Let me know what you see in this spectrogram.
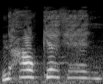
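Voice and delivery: slow, high-pitched long scream.

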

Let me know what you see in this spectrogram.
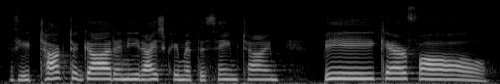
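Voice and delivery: high, loud, fretful, worried cry. Two town worrywarts on their daily walk interrupt, crying out. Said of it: "cried Midge and Pidge".

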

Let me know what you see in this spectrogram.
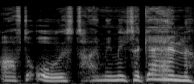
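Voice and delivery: snake-like hissed words, high and loud. The Matriarch greets the Doctor as he races into the room; hissed. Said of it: "she hissed the word".

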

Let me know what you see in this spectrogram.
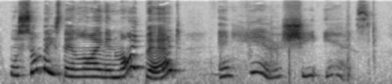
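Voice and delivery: tiny, wee little high voice. Narrating the three bears story, voicing the wee bear in a wee little voice. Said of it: "in his wee little voice".

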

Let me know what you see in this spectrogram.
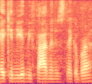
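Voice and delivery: ordinary delivery

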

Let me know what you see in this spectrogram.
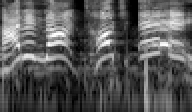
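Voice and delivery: loud, high shouting. Playing a game whose moving walls keep annoying them, screaming. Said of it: "sorry I'm screaming".

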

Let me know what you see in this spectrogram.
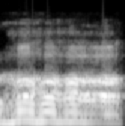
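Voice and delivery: ordinary talk

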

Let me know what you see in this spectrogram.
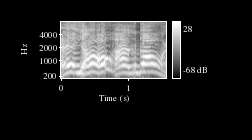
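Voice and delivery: very loud, booming, shrill, high put-on Southern accent. Mocking the partner's mom as talking Southern: loud imitation of a Southern accent. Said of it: "You're so loud".

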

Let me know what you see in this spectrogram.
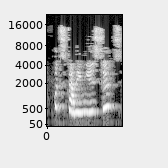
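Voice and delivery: delighted. The elves see the shoemaker's gifts for them, delighted. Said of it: "they said in delight".

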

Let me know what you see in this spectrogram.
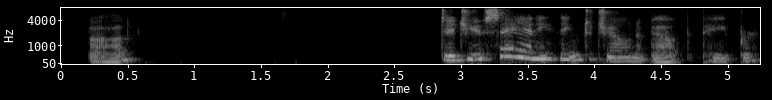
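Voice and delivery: put-on gentle, steady, calm, loving but firm tone. A mother asks her son what he said about the paper, calm, loving, but firm. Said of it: "in a very calm, loving, but firm voice".

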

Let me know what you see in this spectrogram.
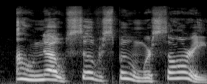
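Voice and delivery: very high-pitched, sudden, blurted. A girl apologizes to another girl who has just started crying, hastily. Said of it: "she said hastily".

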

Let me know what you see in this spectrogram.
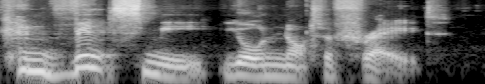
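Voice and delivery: huge, slow, booming spirit voice. Game narrator voices a roaring spirit challenging the player, big booming spirit voice. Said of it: "it's got a big booming voice".

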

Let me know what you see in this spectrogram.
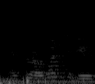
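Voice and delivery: normal talking voice

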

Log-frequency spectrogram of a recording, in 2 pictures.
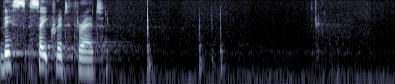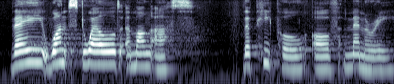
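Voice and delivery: slow, unhurried, meditative spoken reading. Reading a meditation aloud to listeners: slow meditative reading. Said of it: "I will read it slowly as a spoken meditation".

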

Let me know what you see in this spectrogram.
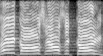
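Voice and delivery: chirpy, high-pitched, loud and cheery voice.

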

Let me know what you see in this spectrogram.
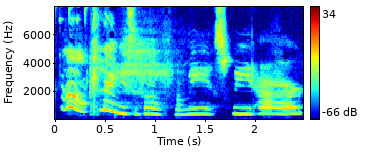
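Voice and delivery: acted elderly woman voice. Playing a game, voicing a character asking for votes, wee old lassie voice. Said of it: "because I'm a wee old lassie".

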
